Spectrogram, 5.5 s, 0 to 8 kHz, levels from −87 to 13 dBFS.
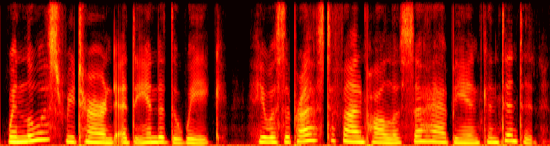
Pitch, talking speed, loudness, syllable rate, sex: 260 Hz, 205 wpm, -16 LUFS, 5.3 syllables/s, female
